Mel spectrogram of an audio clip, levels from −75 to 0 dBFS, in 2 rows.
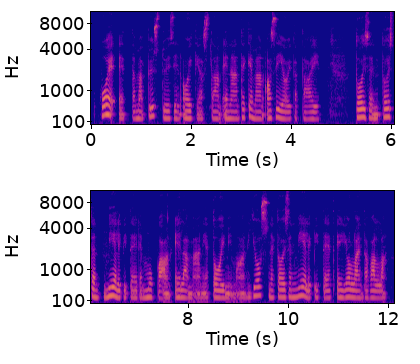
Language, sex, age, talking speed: Finnish, female, 20-39, 110 wpm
